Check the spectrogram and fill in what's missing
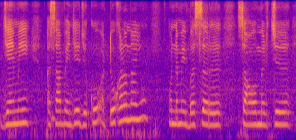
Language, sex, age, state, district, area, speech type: Sindhi, female, 30-45, Maharashtra, Thane, urban, spontaneous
